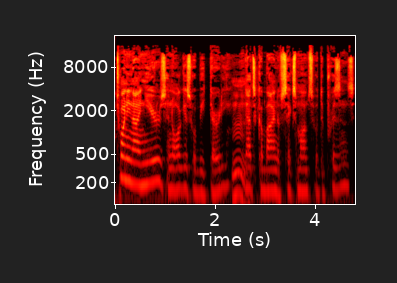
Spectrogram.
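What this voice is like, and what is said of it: Bronx New York accent. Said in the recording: “you were originally from the Bronx, is where you get that that accent from.”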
